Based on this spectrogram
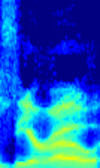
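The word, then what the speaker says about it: Xero: um for business finances we love zero it's spelled x e r o um it's not necessarily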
